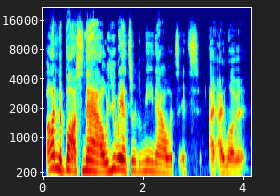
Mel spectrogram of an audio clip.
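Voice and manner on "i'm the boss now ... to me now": mock boss voice claiming power; mock tough boss. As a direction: bark it like the new boss in charge. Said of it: "he's like".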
